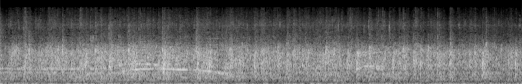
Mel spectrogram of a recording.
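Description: Steady, dense applause from an audience at the 22nd annual Bigfoot Conference at Salt Fork State Park, Ohio, holds a constant level, a broad wash of many hands clapping at once with a faint whistle or cheer briefly rising above it.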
